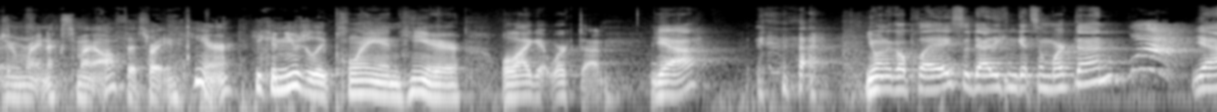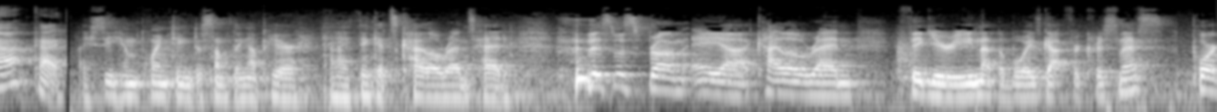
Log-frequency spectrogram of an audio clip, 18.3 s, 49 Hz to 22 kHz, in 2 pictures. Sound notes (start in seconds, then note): 5.7 laugh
